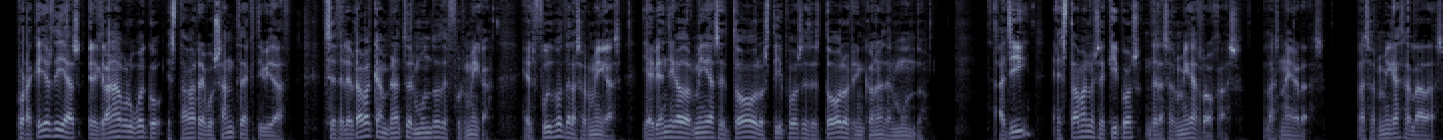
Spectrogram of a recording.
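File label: Spanish EU, male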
